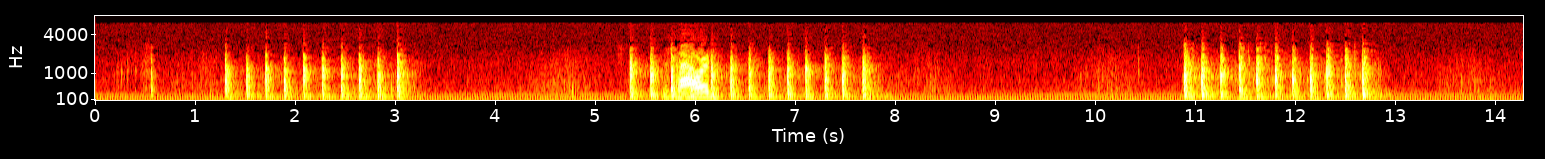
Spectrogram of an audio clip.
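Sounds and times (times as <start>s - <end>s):
knocking on a door: 1.3s - 3.3s, 5.3s - 7.9s, 10.9s - 12.9s
speech: 5.8s - 6.4s.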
